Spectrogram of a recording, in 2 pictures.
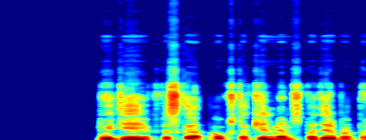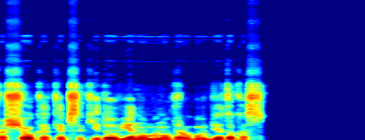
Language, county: Lithuanian, Marijampolė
